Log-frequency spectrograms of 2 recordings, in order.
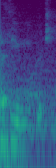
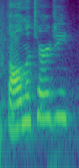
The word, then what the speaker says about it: thaumaturgy: I do not know Theumology. That sucks. You mean thaumaturgy?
